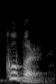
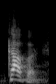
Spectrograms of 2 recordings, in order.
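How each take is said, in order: First: The first vowel is a long oo sound. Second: The first vowel is short. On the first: The speaker calls it wrong. "ما بتنطقهاش كلمه كوبر بتاع المنتخب" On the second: The speaker calls it right. "لا انت تنطقها ايه؟"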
